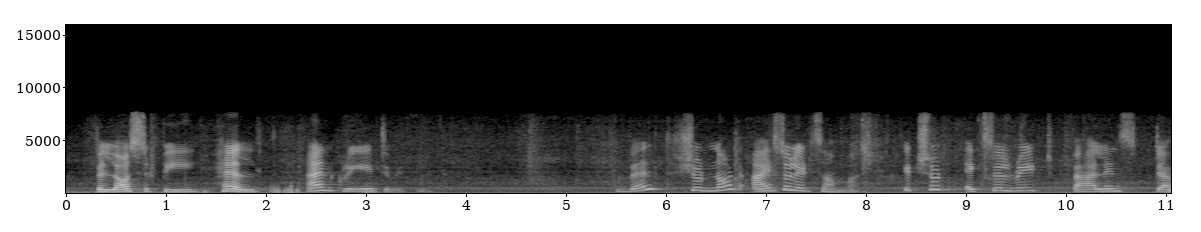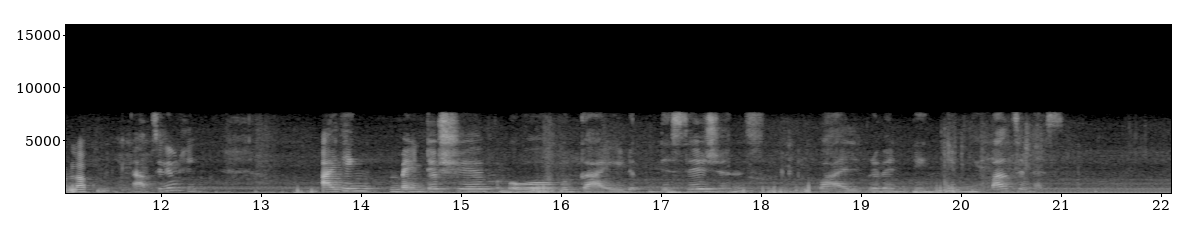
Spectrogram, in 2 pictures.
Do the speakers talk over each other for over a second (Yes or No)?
No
